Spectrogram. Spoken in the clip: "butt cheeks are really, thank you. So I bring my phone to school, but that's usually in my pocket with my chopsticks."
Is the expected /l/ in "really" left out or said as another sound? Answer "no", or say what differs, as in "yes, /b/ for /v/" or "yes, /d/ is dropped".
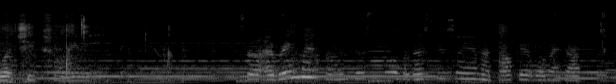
yes, /n/ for /l/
